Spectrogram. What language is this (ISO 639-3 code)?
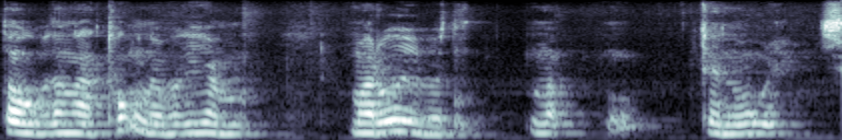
mni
